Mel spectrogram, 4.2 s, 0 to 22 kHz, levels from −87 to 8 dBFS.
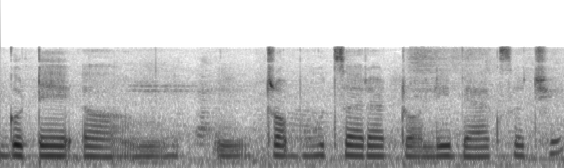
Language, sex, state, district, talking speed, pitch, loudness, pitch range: Odia, female, Odisha, Khordha, 125 wpm, 205 Hz, -17 LUFS, 195-215 Hz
